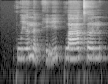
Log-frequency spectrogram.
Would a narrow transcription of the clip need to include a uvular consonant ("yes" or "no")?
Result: no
